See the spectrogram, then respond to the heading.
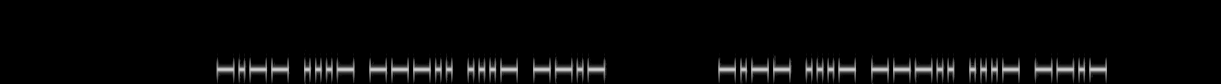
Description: Morse code, heard as a keyed tone, about 22 wpm, 700 Hz. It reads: YV8VQ YV8VQ
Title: DXCC-100 Call Signs - 5 Characters - Repeated 2x - 22wpm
